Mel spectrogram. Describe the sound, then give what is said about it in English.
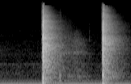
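Two slow, deliberate hand claps, spaced well apart, each a sharp crack with a short ringing tail over a faint low hum; no one speaks. “The sarcastic clap can quickly become”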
